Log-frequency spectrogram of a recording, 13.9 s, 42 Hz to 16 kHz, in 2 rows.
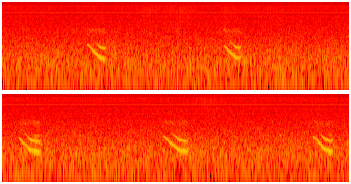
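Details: Cat snoring in different tones: soft, high whistling snores with falling pitch, about 21 a minute, over steady background hiss.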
